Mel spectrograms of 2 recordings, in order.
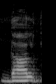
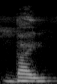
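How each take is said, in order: First: No vowel is inserted before the final consonant. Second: An 'i' vowel is inserted before the final consonant.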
